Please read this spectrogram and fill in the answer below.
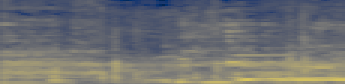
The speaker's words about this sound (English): Oh, there's a bell!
